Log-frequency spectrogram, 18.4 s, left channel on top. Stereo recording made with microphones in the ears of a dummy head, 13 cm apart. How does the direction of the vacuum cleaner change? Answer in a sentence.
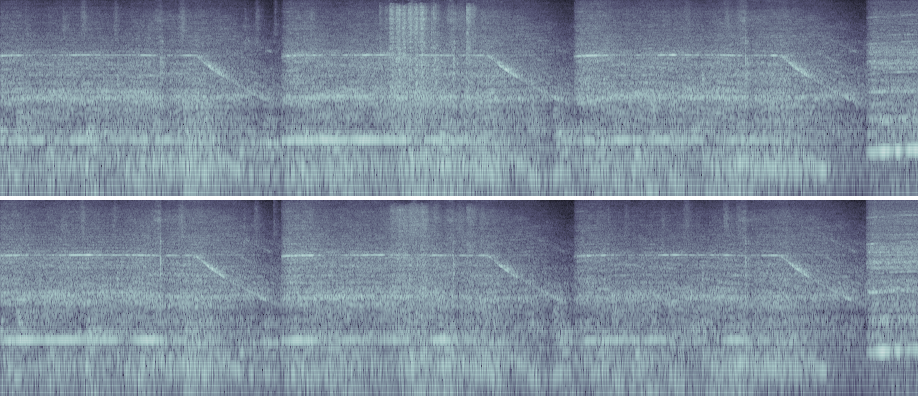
You can hear the vacuum cleaner move from right to left and back again.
